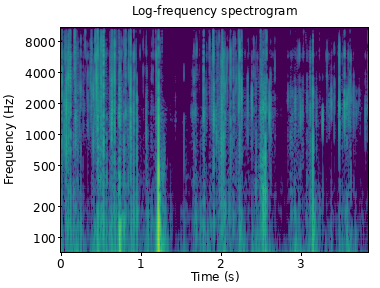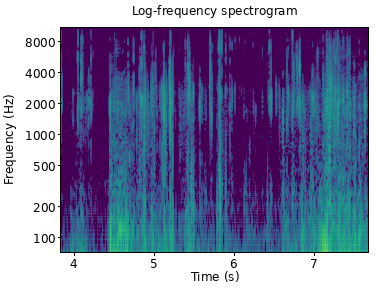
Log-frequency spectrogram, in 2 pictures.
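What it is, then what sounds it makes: Plastic bubble wrap. A sheet of clear plastic bubble wrap is held against a microphone and crinkled and squeezed with fingertips. It makes a steady run of close, dense crinkling and crackling with a deep, muffled low-end thump from the contact. A single sharp pop stands out early on.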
